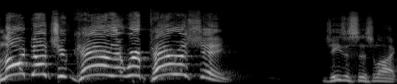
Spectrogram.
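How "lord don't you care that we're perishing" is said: very high, frantic, flipped-out, panicked cry. Retelling the disciples' cry in the storm: imitating panicking disciples. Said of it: "the disciples were flipping out and panicking".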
